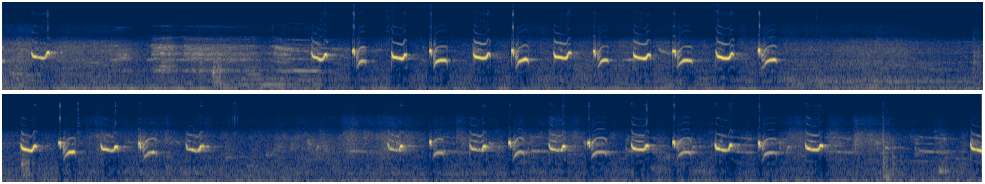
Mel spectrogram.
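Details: Bar-winged prinia song played as a lure to prompt birds into singing: three long series of sharp, curling chirps repeated quickly, broken by quiet gaps, with some low background noise.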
